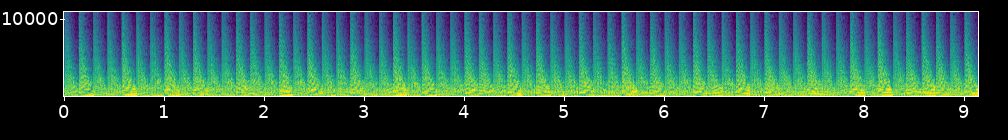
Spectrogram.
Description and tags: Just a bassline i was playin around with.
105-bpm, bass, bassline, beat, distorted, distortion, hard, melody, pad, phase, progression, sequence, strings, synth, techno, trance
